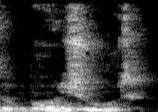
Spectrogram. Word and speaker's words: bonjour: Another way to greet someone is, and very common in French, is that is bonjour, which means hello.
